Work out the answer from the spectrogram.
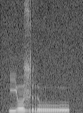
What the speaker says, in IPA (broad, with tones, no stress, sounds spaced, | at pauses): j o˦ z r uː˨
